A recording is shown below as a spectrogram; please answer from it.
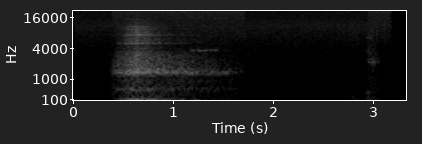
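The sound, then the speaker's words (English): A deep, deliberate breath: one long, full, breathy sigh lasting over a second, then a couple of brief, much fainter breath sounds, with no talking. “Let's take a deep breath in for that. And out.”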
